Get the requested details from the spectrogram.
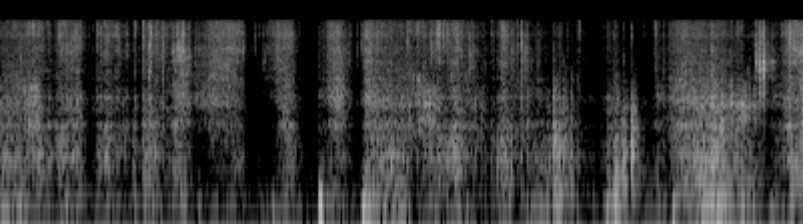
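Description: Thin, dry green soap pieces and flakes are crushed and rubbed between fingers, giving a bright, crisp crackling and crunching with papery tearing textures. The bursts come in uneven clusters with brief quiet gaps over the eight seconds.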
